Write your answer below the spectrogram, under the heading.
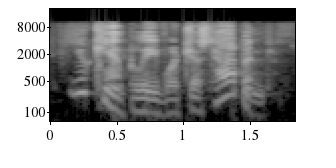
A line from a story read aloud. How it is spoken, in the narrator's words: she'll say excitedly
